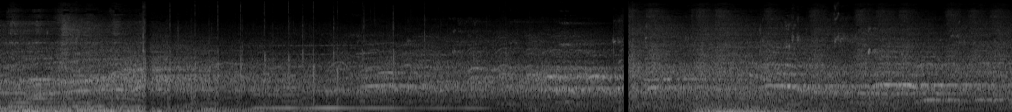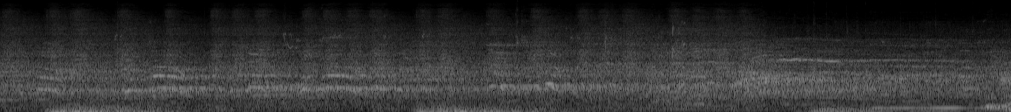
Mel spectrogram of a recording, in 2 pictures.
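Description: Live basketball play on a hardwood court: the ball bouncing as it is dribbled, with players and coaches calling out on court.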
